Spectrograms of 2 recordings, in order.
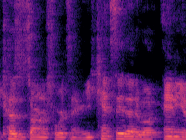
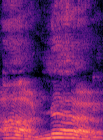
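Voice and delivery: the word "no" drawn out long; 6 semitones higher, 8 dB louder than usual. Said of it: "Ron will be like".

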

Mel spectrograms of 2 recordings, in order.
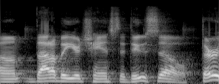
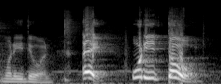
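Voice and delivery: put-on New York accent with swooping pitch; 4 dB louder than usual. Host calling out to players on a game server, in a New York accent. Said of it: "That's my New York accent".

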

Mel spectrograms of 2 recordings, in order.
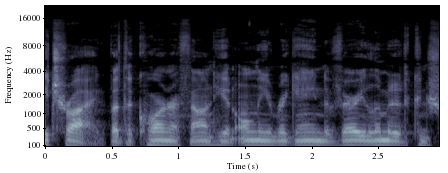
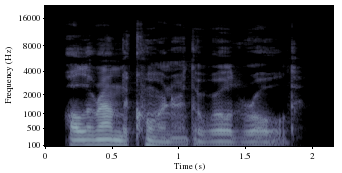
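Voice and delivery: plain

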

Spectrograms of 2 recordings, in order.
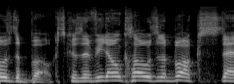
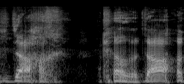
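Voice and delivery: mock strained voice, barely able to talk. Acting out a dying parent with throat cancer: mock strained barely-able-to-talk voice. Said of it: "you can barely talk 'cause you have throat cancer".

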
